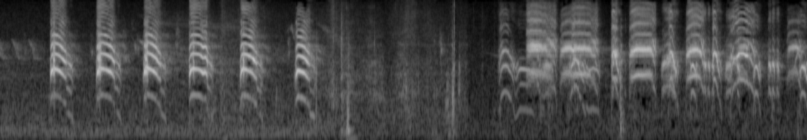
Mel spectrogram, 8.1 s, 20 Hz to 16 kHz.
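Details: Red-crested cardinal at Esperanza, Santa Fe, Argentina, 2022, eating sunflower seeds and privet fruit: a run of loud, clipped, arched chips about every half second, a short pause, then denser overlapping chattering notes.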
